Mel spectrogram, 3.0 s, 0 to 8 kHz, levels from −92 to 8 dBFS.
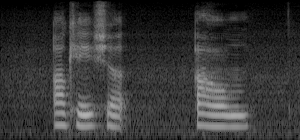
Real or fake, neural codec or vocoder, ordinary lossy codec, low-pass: fake; codec, 16 kHz, 0.8 kbps, ZipCodec; none; none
